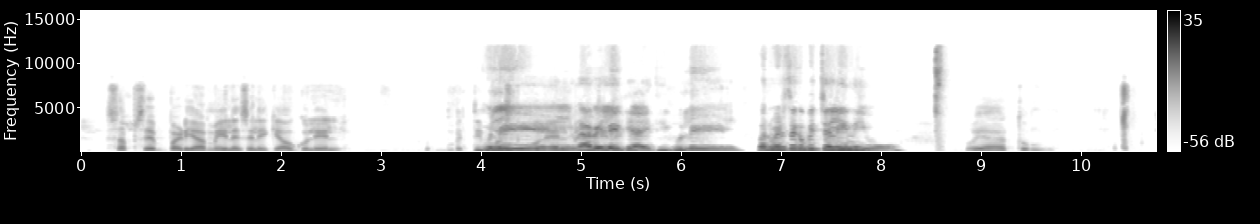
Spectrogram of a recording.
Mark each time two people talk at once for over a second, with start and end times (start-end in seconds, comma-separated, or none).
4.0-5.4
